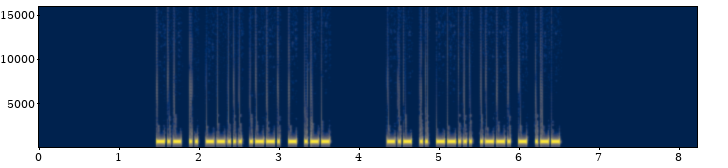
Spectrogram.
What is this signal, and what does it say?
Morse code, heard as a keyed tone, about 34 wpm, 700 Hz. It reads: KI7PTW KI7PTW
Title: USA Call Signs - 6 Characters - Repeated 2x - 35wpm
